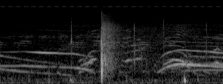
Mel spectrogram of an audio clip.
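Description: Consumer fireworks at a backyard display: one sharp bang of a shell bursting about a second in, after long whistling tones that slowly fall in pitch. More rising-and-falling whistles start near the end.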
